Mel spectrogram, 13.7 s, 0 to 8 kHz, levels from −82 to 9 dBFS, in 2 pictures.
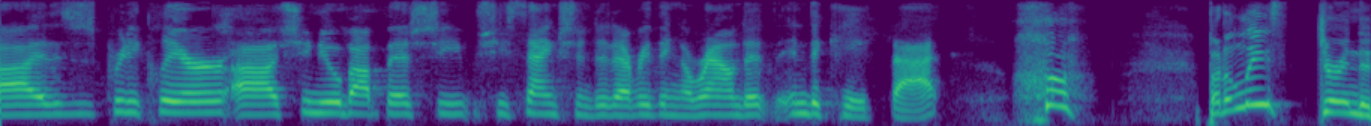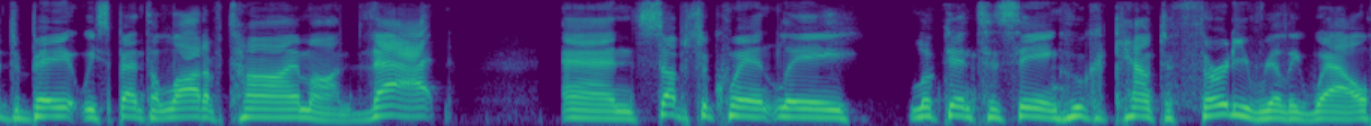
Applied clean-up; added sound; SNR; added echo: neural mask model Resemble Enhance denoiser.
